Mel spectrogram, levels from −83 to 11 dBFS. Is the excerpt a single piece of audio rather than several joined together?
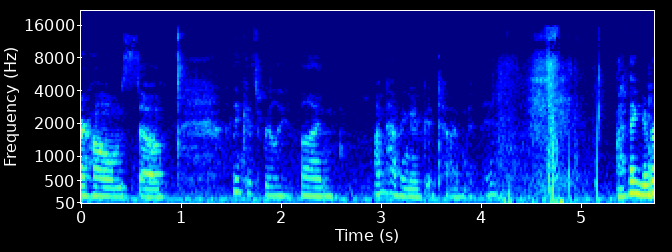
yes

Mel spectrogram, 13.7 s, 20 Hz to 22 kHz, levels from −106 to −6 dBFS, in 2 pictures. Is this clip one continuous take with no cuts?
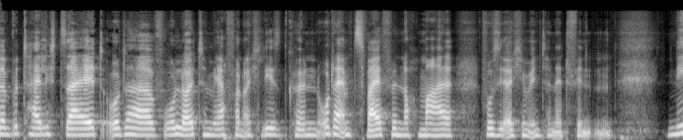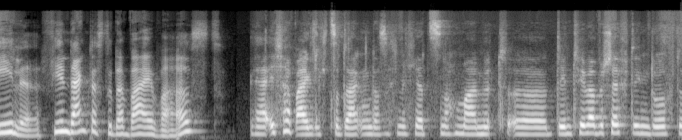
yes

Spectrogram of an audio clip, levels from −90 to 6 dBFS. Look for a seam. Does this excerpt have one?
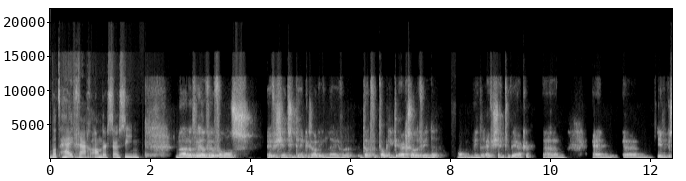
no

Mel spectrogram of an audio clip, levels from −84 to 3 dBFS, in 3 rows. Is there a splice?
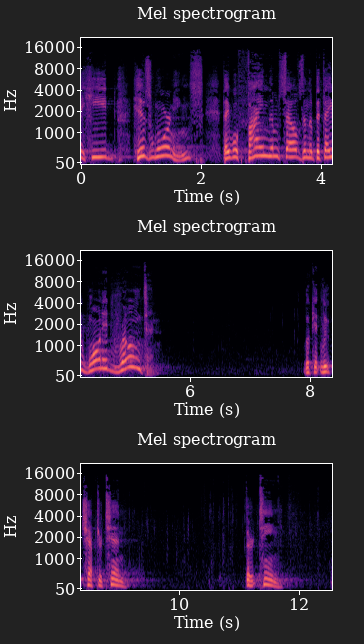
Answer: yes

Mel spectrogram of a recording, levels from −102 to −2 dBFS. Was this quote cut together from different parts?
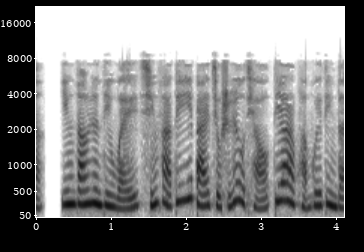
no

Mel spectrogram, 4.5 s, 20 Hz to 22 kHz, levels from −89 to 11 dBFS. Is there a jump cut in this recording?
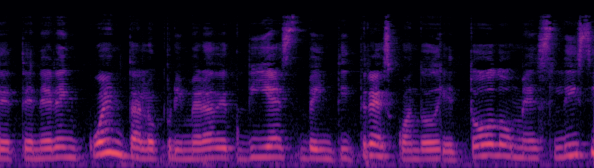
yes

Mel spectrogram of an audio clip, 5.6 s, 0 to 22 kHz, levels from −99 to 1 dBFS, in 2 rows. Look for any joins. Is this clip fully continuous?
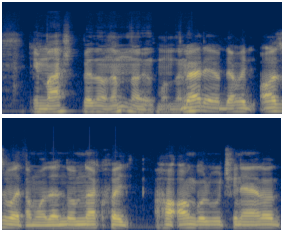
no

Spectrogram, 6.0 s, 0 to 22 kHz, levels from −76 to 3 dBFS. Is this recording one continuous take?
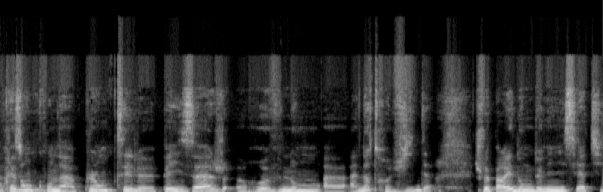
yes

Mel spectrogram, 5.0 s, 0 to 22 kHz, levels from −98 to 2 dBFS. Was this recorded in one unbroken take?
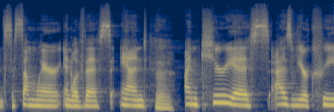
no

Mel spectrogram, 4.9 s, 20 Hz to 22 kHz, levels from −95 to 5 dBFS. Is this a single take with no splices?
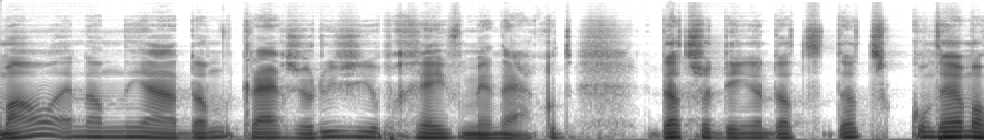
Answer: yes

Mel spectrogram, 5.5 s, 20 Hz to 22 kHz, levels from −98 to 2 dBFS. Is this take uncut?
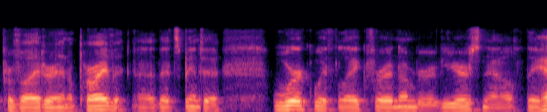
no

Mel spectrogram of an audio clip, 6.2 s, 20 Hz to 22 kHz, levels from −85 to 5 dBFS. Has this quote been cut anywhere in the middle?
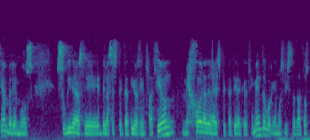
no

